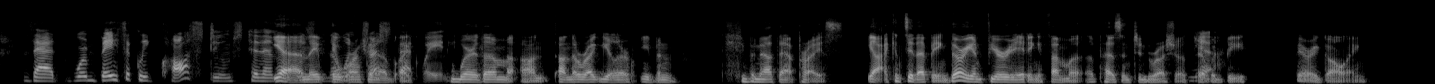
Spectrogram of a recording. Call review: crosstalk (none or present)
present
